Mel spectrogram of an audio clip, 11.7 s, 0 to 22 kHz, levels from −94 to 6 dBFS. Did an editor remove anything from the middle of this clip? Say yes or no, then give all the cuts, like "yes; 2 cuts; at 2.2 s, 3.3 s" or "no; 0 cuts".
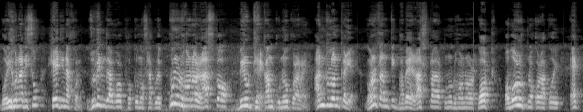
yes; 2 cuts; at 3.3 s, 6.2 s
